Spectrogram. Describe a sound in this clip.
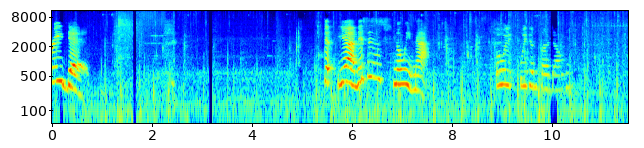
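A child talks excitedly into a nearby microphone.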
